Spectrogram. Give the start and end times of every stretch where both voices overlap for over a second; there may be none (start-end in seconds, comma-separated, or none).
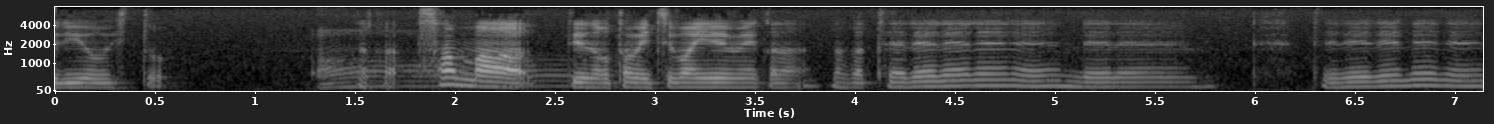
1.5-2.8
